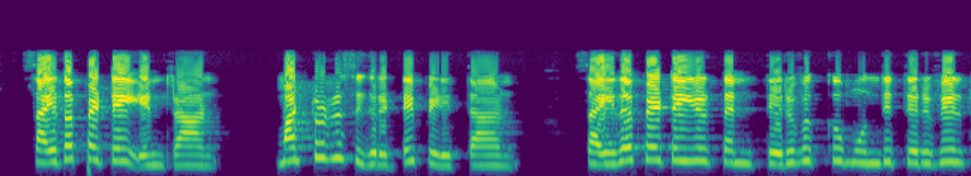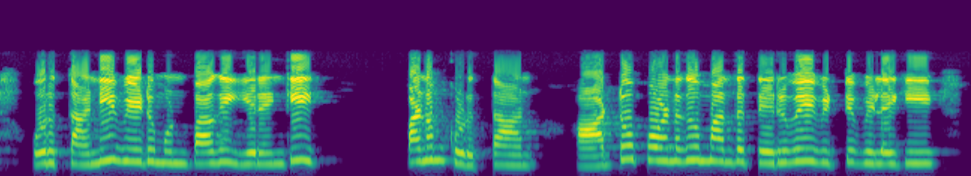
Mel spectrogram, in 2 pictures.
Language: Tamil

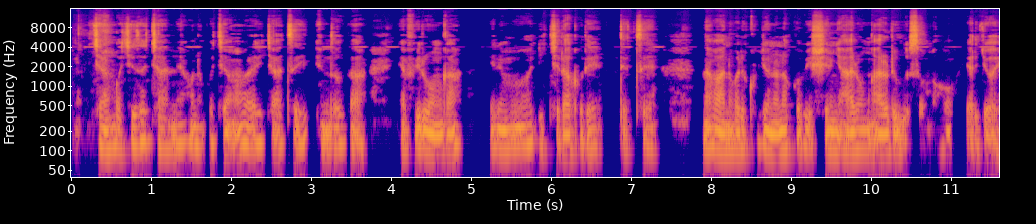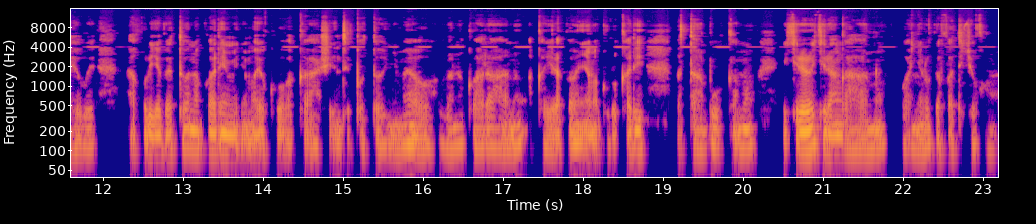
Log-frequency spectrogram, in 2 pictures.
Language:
Kinyarwanda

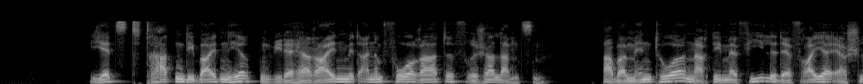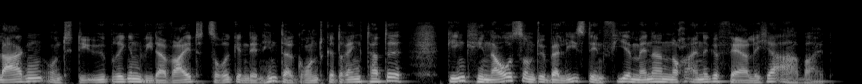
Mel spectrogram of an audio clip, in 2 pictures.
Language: German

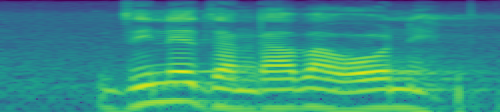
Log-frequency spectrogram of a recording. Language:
Venda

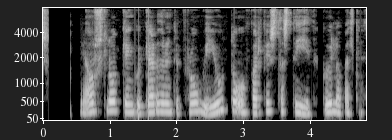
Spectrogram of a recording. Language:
Icelandic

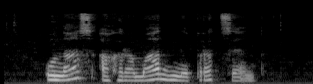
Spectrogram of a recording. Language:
Belarusian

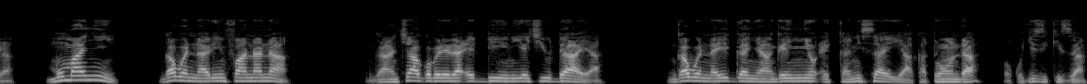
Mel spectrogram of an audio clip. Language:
Ganda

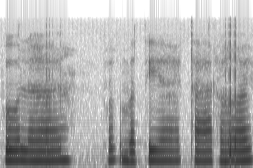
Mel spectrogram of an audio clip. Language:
Magahi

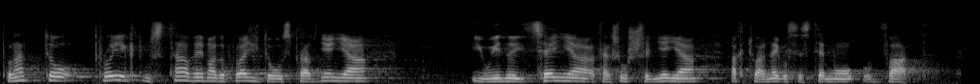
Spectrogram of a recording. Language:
Polish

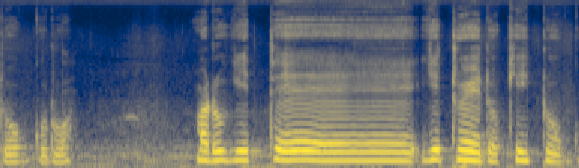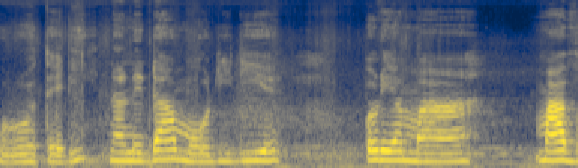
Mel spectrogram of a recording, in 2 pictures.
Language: Kikuyu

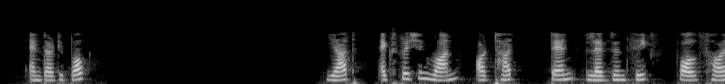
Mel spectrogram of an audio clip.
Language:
Assamese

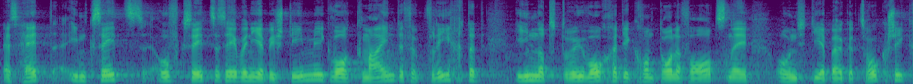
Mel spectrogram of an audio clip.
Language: Swiss German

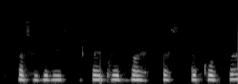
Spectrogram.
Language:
Pashto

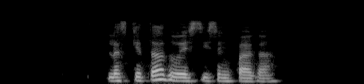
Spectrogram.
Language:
Esperanto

